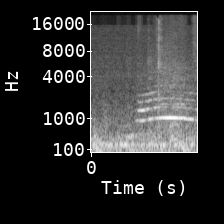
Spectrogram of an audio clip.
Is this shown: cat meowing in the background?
yes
